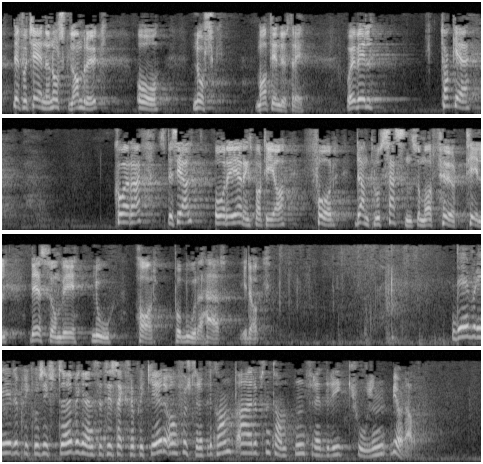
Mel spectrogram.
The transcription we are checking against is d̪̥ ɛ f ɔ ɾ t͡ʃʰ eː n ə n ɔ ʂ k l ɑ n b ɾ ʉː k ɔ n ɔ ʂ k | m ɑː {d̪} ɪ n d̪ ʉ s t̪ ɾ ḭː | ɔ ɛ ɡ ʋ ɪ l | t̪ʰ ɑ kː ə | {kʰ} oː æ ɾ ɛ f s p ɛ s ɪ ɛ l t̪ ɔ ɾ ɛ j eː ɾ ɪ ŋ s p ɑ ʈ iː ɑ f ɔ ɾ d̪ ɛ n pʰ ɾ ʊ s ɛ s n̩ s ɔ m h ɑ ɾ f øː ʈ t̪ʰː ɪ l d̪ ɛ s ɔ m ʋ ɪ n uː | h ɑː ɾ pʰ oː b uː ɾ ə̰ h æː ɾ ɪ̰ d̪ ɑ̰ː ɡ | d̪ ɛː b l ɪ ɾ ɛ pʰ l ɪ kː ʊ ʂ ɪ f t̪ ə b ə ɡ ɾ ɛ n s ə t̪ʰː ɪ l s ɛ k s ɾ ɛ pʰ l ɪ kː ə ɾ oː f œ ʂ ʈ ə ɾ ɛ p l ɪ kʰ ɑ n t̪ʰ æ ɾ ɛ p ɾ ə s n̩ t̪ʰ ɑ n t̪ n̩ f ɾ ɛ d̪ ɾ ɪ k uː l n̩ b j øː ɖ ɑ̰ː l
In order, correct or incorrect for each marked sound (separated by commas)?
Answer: incorrect, correct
